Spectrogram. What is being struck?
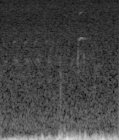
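Nothing is struck.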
